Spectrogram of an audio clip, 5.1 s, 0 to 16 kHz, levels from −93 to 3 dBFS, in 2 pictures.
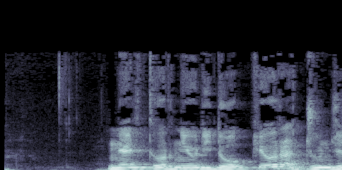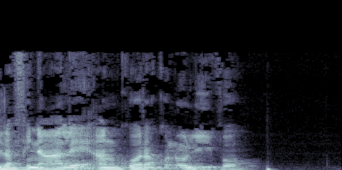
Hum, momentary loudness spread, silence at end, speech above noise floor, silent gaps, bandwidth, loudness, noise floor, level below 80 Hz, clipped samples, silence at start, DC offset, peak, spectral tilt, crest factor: none; 8 LU; 0.55 s; 49 dB; none; 11.5 kHz; -13 LUFS; -61 dBFS; -42 dBFS; under 0.1%; 0.05 s; under 0.1%; -2 dBFS; -7 dB/octave; 12 dB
